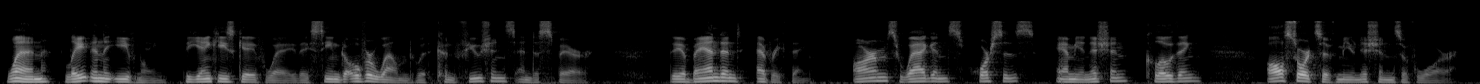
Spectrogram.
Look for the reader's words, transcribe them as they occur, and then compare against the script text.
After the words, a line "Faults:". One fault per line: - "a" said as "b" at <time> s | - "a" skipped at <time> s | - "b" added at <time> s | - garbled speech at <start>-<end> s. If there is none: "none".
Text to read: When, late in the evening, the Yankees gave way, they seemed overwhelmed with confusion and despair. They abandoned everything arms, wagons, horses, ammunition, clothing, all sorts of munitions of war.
When, late in the evening, the Yankees gave way, they seemed overwhelmed with confusions and despair. They abandoned everything arms, wagons, horses, ammunition, clothing, all sorts of munitions of war.
Faults:
- "confusion" said as "confusions" at 4.3 s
